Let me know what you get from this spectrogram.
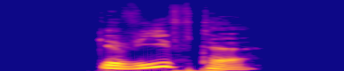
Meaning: inflection of gewieft: 1. strong/mixed nominative/accusative feminine singular 2. strong nominative/accusative plural 3. weak nominative all-gender singular 4. weak accusative feminine/neuter singular
- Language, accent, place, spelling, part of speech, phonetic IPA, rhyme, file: German, Germany, Berlin, gewiefte, adjective, [ɡəˈviːftə], -iːftə, De-gewiefte.ogg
